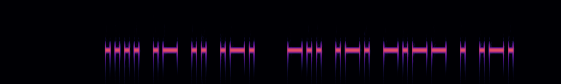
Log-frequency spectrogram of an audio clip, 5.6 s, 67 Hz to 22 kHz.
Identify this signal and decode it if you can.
Morse code, heard as a keyed tone, about 25 wpm, 700 Hz. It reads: HAIR DRYER
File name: Easy Words - Speed-Racing with Hints - 25wpm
